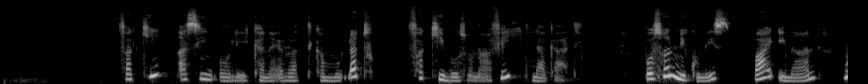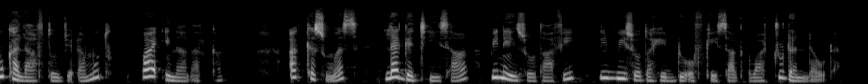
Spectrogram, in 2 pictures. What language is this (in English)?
Oromo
